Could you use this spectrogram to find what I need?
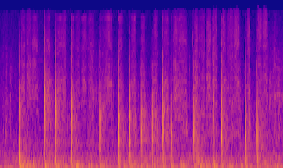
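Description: Writing on a board during a lecture: many quick, sharp scratching strokes and taps in an uneven rhythm, fairly faint, with no talking.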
